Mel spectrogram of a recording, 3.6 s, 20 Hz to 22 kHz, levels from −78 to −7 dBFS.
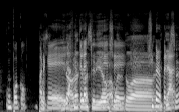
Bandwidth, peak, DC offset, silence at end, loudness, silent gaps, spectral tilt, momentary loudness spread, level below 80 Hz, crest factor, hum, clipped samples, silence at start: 14.5 kHz; -2 dBFS; under 0.1%; 0 s; -18 LUFS; none; -6 dB/octave; 7 LU; -40 dBFS; 16 dB; none; under 0.1%; 0.15 s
